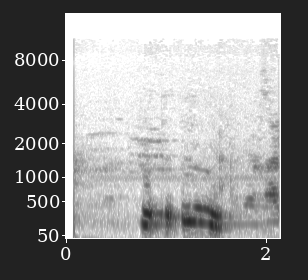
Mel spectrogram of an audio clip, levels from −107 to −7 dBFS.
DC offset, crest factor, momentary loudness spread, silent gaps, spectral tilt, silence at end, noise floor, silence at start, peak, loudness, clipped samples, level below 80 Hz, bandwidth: under 0.1%; 16 dB; 13 LU; none; -11 dB/octave; 0 s; -67 dBFS; 0.75 s; -18 dBFS; -33 LUFS; under 0.1%; -66 dBFS; 5 kHz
